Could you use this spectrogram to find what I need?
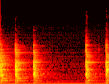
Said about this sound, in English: Do you hear him knocking? He is knocking at the door of your rented motel room.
